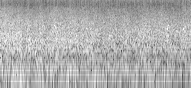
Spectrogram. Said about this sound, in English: So just on a little rocky headland, a great swathe of the Irish Sea in front of me. And you can hear the waves down below.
